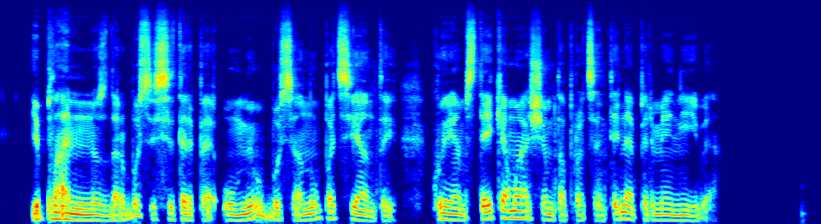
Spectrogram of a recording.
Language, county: Lithuanian, Vilnius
